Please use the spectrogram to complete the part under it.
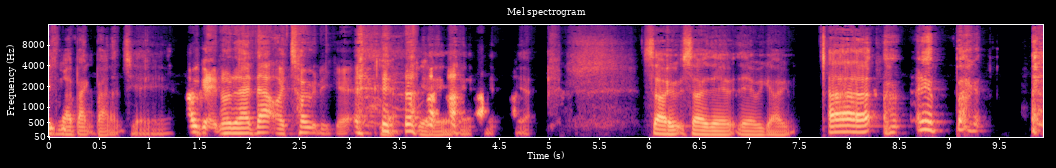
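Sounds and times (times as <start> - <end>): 
speech: 0.0 - 9.9
laughter: 3.1 - 4.8
small cough with short throat-clearing bursts: 9.2 - 9.9.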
